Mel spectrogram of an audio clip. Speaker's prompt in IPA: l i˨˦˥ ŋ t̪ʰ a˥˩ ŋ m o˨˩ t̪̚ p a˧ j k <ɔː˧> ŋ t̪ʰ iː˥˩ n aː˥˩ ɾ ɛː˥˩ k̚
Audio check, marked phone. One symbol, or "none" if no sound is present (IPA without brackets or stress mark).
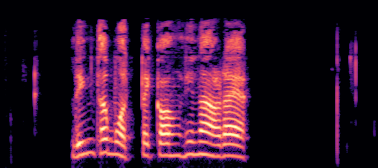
ɔː˧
